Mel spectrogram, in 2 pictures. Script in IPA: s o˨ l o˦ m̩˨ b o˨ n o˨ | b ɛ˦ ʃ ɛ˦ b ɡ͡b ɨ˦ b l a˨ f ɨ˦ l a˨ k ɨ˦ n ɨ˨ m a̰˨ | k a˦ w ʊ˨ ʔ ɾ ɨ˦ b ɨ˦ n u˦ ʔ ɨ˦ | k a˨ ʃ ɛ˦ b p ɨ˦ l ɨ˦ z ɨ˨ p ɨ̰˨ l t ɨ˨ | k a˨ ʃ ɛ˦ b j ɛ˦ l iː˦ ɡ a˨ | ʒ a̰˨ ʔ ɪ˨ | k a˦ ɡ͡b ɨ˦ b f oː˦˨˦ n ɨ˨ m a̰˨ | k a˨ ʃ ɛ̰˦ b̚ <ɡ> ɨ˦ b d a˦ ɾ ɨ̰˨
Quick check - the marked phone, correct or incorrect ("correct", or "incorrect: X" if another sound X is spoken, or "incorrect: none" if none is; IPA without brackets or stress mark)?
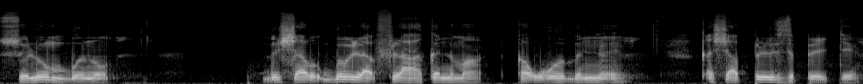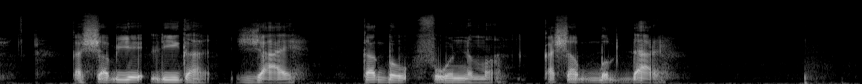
incorrect: ɡ͡b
